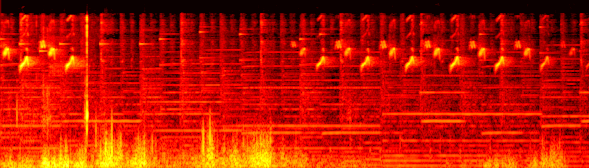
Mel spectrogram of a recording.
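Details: A Japanese tit sings in spring, the season it is said to announce. High hooked notes repeat quickly and evenly across the clip. Background music plays beneath, with some low rustling early on.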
